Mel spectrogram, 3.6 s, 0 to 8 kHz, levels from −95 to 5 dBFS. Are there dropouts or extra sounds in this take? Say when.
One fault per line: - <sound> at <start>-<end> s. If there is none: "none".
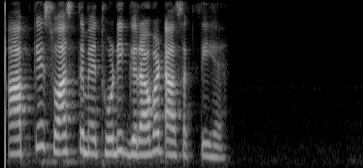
none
